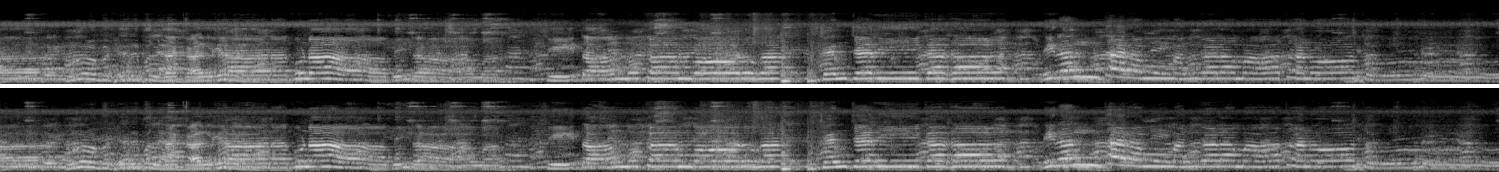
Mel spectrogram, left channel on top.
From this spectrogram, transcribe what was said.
कल्याण गुणाभिराम सीतामुखाम्बोरुह चञ्चरीकः निरन्तरं मङ्गलमातनोतु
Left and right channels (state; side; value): normal; both; correlation 0.70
